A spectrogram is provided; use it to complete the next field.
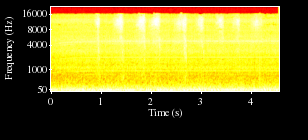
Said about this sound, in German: Aber irgendwann ist der Staubsauger voll.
